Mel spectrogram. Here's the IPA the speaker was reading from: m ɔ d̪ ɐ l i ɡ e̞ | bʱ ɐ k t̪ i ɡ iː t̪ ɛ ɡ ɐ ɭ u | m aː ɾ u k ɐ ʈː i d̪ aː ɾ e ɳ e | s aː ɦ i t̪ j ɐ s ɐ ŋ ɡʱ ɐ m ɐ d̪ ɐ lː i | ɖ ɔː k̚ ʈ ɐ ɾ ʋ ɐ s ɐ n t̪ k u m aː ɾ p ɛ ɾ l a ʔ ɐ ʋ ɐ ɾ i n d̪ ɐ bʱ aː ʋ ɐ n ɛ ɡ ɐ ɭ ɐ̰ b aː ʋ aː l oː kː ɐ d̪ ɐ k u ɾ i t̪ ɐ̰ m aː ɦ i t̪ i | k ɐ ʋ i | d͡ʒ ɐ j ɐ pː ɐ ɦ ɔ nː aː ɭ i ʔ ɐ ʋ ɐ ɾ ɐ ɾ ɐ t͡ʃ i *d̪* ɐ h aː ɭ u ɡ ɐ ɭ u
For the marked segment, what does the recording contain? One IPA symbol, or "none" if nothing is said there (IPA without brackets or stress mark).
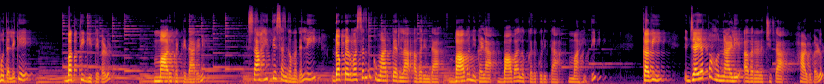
t̪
